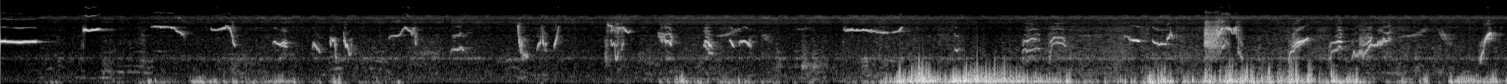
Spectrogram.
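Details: Young oriental magpie-robin still learning to sing, giving continuous ngeriwik twittering: scattered short high chirps and slurred notes, some sharp and upswept, with bursts of low rumbling noise in the middle.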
